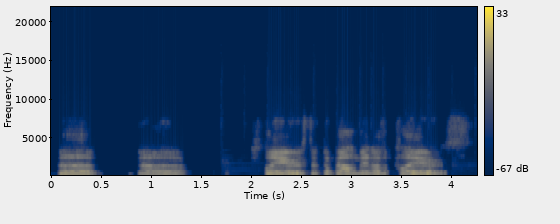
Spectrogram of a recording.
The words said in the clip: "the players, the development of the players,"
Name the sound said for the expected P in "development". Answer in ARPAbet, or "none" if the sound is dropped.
none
